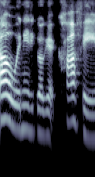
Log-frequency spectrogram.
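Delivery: ordinary talk, nothing marked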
